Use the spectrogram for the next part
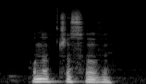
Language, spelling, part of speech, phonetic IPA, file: Polish, ponadczasowy, adjective, [ˌpɔ̃naṭt͡ʃaˈsɔvɨ], LL-Q809 (pol)-ponadczasowy.wav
